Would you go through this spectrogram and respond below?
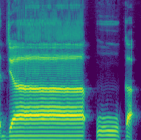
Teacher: جیم پہ جو مد ہو رہی ہے، مد واجب ہے، 3 سے 4 الف کے برابر اس کو لمبا کریں گے۔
